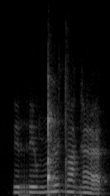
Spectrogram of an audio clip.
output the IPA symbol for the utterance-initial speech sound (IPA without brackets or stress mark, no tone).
ɪ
